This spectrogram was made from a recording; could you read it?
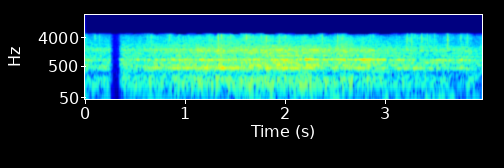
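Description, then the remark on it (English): An eastbound train roars steadily along the tracks in a loud, continuous rumble, with a faint whistle-like tone running through it after a brief gap at the very start. No voices are heard. “Meanwhile, the eastbound train thundered on.”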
